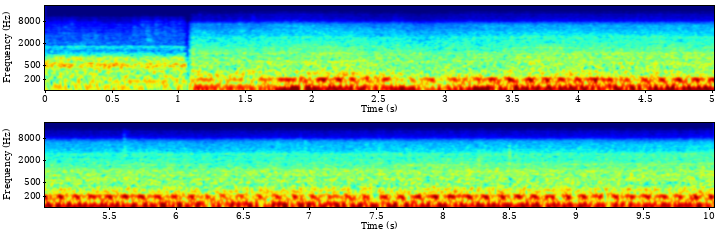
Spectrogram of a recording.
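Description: Steady low drone of a Nissan vehicle on the move, tyre and road noise mixed with engine hum, heard close to the spinning wheel; it starts abruptly about a second in.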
